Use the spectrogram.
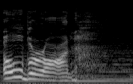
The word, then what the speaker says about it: Oberon: And I keep telling you, it's pronounced Oberon. You know, like Moberon.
